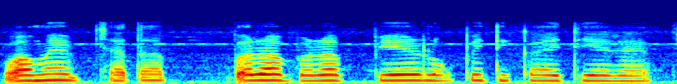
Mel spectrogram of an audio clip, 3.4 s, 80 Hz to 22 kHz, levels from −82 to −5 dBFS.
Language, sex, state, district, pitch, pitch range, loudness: Hindi, female, Arunachal Pradesh, Longding, 250 Hz, 175-260 Hz, -17 LUFS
